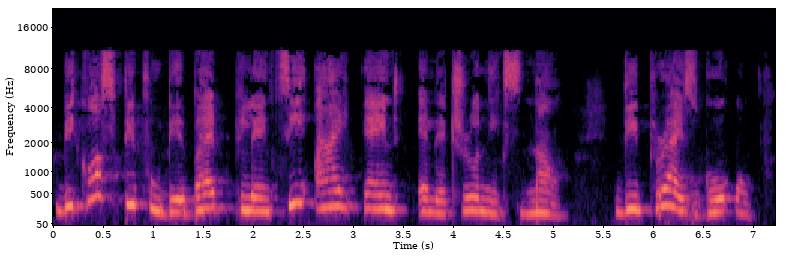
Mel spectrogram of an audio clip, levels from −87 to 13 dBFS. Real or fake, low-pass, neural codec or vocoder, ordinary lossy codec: fake; 10.8 kHz; codec, 24 kHz, 3 kbps, HILCodec; MP3, 48 kbps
